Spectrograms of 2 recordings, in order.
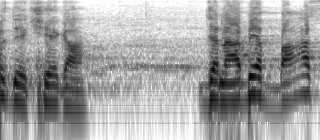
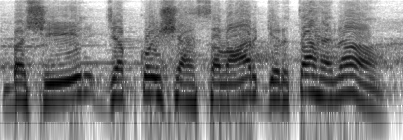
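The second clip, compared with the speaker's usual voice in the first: ordinary talk, nothing marked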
